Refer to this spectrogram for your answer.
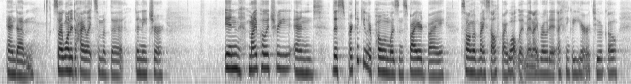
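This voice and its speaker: On a very clean recording with a silent background, a soft-spoken woman talks at a moderate pace and medium pitch with fairly even intonation. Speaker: poet. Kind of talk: casual talk between poems. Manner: halting.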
